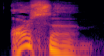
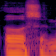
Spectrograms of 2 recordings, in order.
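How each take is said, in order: First: Imitated San Diego "awesome"; San Diego accent. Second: Said in the usual way. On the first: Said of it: "do a San Diego accent". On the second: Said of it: "Everybody does say".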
